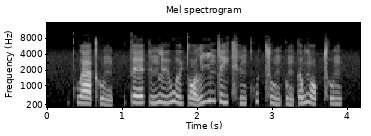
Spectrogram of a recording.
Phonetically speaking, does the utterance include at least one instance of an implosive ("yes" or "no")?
no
